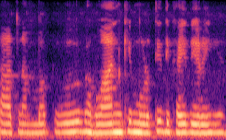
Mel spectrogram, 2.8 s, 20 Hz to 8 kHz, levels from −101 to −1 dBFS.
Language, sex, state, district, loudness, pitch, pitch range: Hindi, female, Bihar, Vaishali, -13 LUFS, 190 Hz, 185-195 Hz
